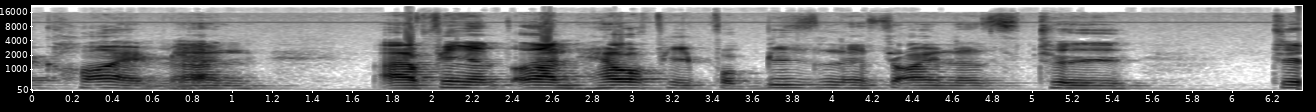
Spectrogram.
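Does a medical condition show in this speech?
Yes: cerebral palsy; speech.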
